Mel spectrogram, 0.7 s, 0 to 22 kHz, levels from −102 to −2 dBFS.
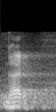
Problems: constant background noise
